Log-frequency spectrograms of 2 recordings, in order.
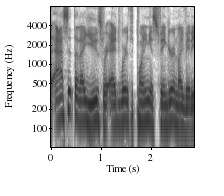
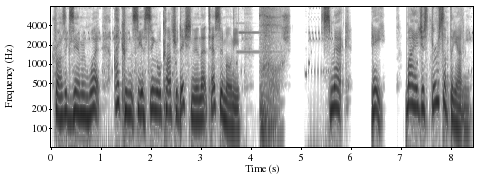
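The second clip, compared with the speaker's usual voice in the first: higher, lively anime-style figures; young lawyer and assistant voices; 5 semitones higher than usual. Acted. Lawyer and assistant plotting a bluff, higher voices. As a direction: play the rookie lawyer and his assistant.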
